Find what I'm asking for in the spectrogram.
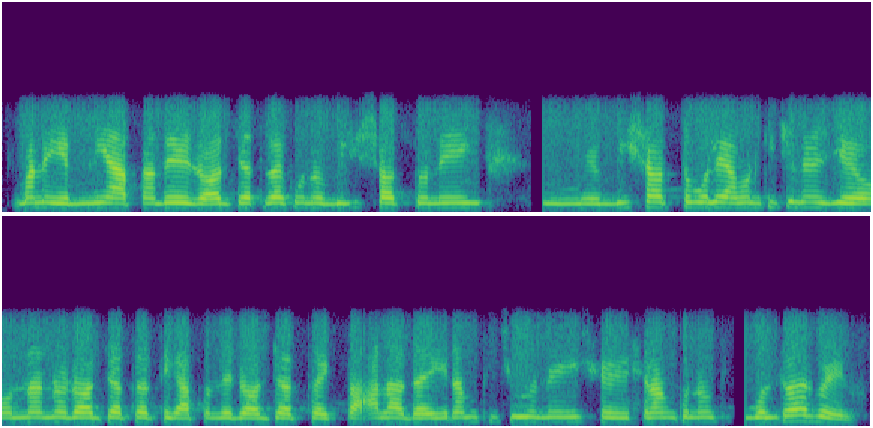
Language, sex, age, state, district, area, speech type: Bengali, male, 30-45, West Bengal, Dakshin Dinajpur, urban, conversation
